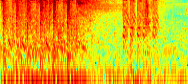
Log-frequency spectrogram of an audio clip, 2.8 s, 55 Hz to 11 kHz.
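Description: Rapid pistol gunfire in Mass Effect 2 cracks out in quick, dense bursts for about a second and a half, then tapers into a few sparser shots and lingering echoes, loud and close with no talk.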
